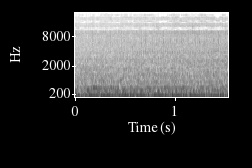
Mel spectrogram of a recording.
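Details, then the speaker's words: 2008 Chevy Avalanche 5.3 V8, cold first start after full teardown for timing chain failure (heads repaired, oil pan off): low, even idle, steady pulse, no ticking or knocking; smoothing out, normal idle. "it's starting to smooth out a little bit now. Like I say, everything's got to kind of work itself out. That's not bad for this was a cold start, first start from having it all tore down."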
